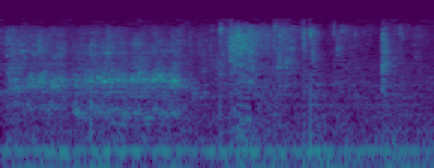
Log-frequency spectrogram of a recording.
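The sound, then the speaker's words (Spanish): Water runs from a kitchen tap while a glass is rinsed under the stream, a soft steady splashing hiss with a few brighter splashes as the glass moves through the flow. “Lo enjuaga bajo el chorro de agua del grifo.”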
